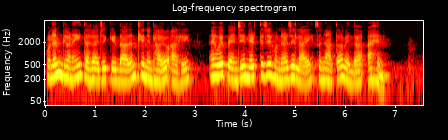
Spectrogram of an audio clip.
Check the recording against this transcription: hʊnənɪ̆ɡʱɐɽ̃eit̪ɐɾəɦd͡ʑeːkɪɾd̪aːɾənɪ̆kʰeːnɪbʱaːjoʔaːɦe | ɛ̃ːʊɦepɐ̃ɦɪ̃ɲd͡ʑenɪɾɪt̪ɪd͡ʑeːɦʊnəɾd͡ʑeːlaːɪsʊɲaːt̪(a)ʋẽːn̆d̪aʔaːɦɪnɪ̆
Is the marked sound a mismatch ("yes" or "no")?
no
